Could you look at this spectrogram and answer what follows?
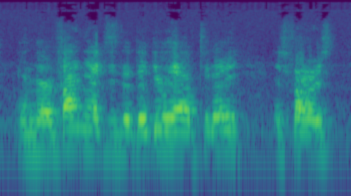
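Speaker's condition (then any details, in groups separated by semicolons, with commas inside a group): Cerebral palsy; diagnosed in childhood; speech therapy two years before kindergarten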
